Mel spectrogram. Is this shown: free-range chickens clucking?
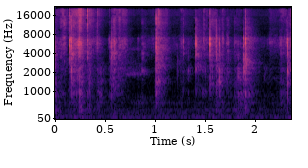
no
